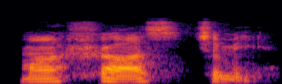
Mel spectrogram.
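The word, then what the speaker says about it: माषाश्च मे: So the next mantra is Mashaschame. Mashaschame. Mashaschame. Mashaschame kalpatam. So in terms of pronunciation, the Masha, the second word, Sha, is cerebral Sha.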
